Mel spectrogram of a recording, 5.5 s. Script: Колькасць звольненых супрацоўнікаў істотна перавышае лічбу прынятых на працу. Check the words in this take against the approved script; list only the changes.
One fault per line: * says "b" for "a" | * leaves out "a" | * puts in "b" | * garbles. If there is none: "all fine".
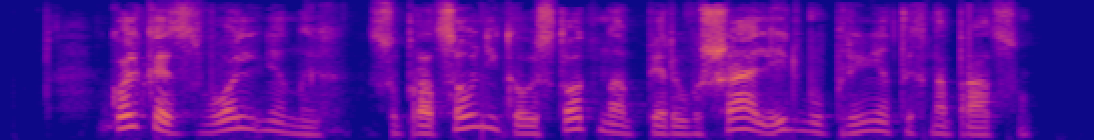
all fine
